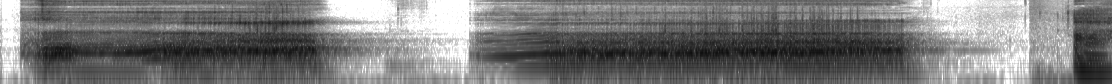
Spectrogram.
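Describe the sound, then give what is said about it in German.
A person imitates a red deer stag's roar with two long, deep, throaty bellows, each over a second long, followed by the start of a third. It is loud, with no talking. “War das jetzt ein äh, Sickerhirsch, ein Dammhirsch oder ein Rothirsch? Nein, das haben wir beim Rothirsch.”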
